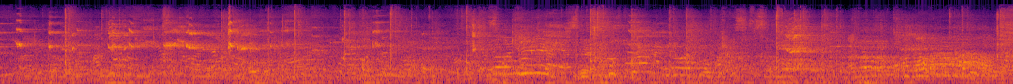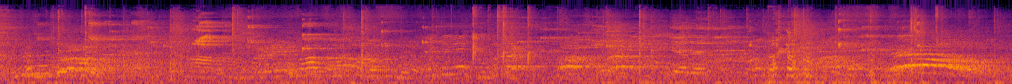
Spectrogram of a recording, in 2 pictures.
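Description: Shuttlecocks pop sharply off rackets in a large echoing hall.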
